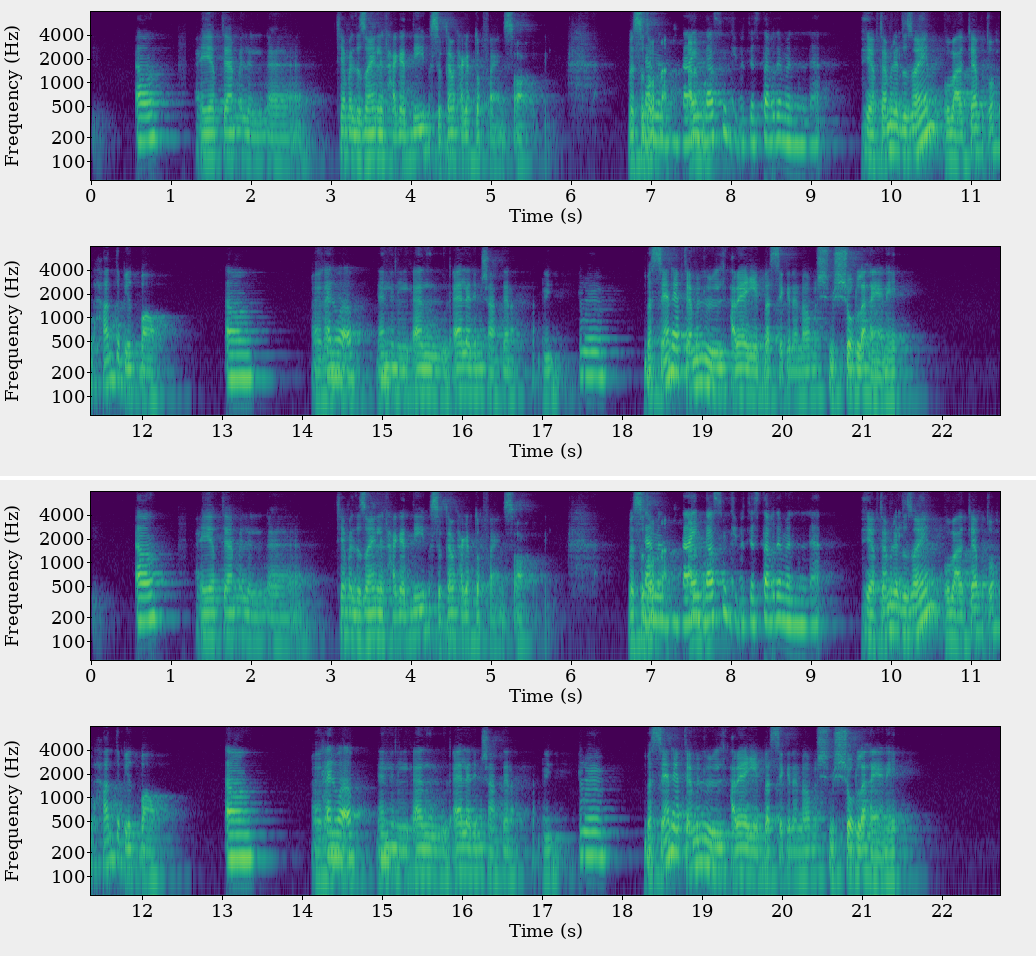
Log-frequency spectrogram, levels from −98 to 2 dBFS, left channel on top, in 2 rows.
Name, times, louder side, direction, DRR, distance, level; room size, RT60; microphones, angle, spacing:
voice 1, 0.5-0.9 6.9-9.1 13.0-13.4 14.2-14.7 15.0-15.1 17.5-17.8, right 3 dB, 40° right, 12 dB, 1.0 m, -27 dB
voice 2, 1.3-2.7 3.1-5.5 6.0-6.2 6.7-7.2 7.5-7.7 9.6-12.2 14.1-14.6 14.9-16.7 17.0-17.2 18.3-21.4, left 1 dB, 15° left, 7 dB, 1.3 m, -29 dB
24.0 x 20.0 x 6.5 m, 0.71 s
head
